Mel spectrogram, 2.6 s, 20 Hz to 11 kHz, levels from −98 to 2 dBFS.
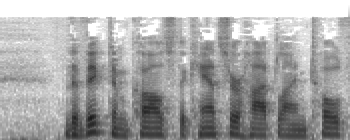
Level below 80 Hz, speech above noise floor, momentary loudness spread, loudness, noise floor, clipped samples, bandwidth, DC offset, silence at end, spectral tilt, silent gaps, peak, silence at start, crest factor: -48 dBFS; 25 dB; 5 LU; -21 LUFS; -45 dBFS; under 0.1%; 7.8 kHz; under 0.1%; 0.05 s; -7 dB/octave; none; -2 dBFS; 0.1 s; 18 dB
